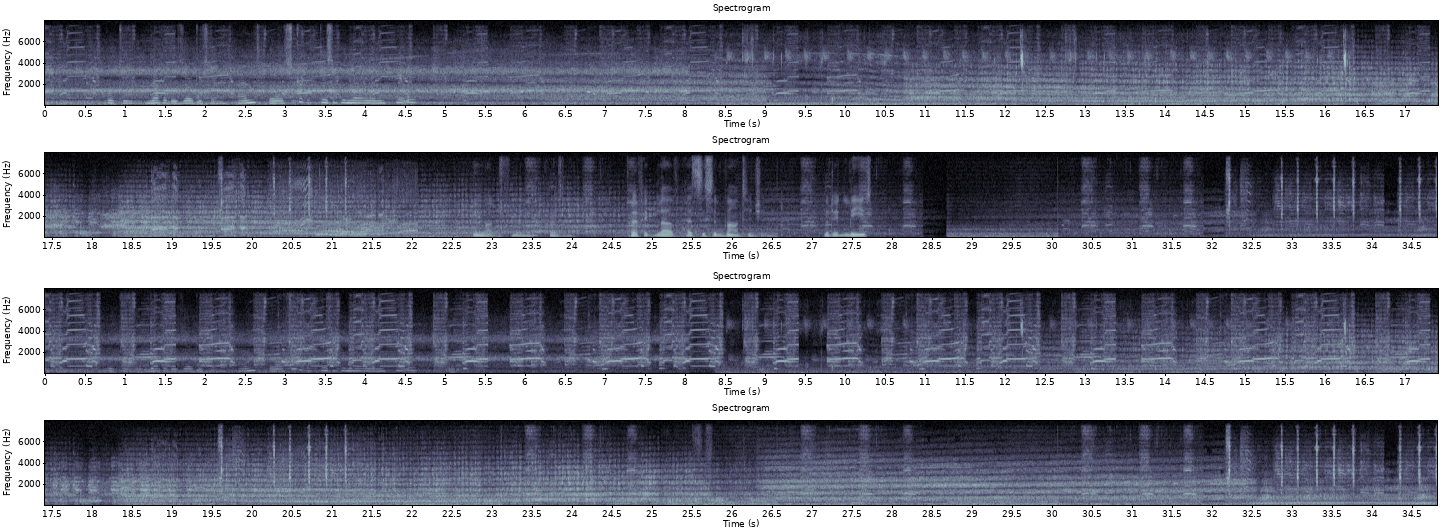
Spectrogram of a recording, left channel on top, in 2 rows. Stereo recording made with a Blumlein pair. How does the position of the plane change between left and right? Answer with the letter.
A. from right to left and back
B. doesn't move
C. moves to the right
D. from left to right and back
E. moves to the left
C.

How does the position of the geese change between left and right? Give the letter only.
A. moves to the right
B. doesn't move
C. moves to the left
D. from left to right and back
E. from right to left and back
B.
